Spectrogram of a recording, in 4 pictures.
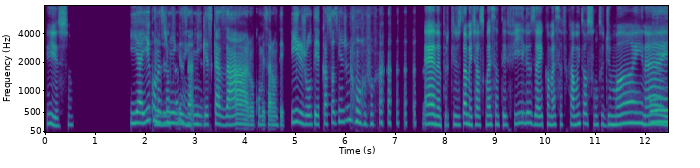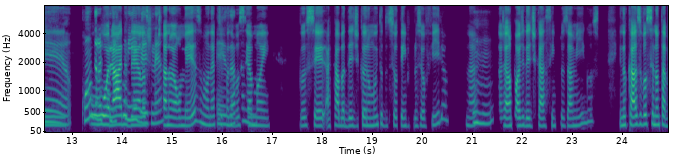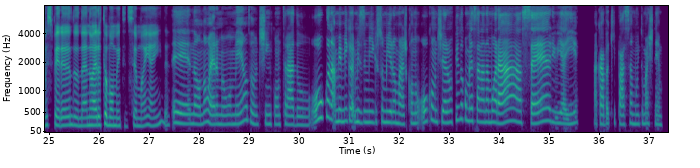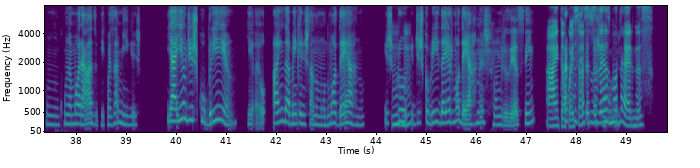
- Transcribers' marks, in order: laugh; drawn out: "É"
- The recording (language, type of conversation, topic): Portuguese, podcast, Que conselho você daria a alguém que está se sentindo sozinho?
